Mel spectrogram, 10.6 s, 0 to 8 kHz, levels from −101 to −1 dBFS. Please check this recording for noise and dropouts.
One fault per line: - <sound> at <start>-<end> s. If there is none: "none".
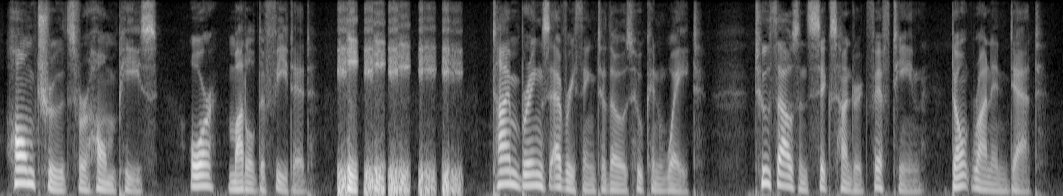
- laugh at 3.4-4.6 s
